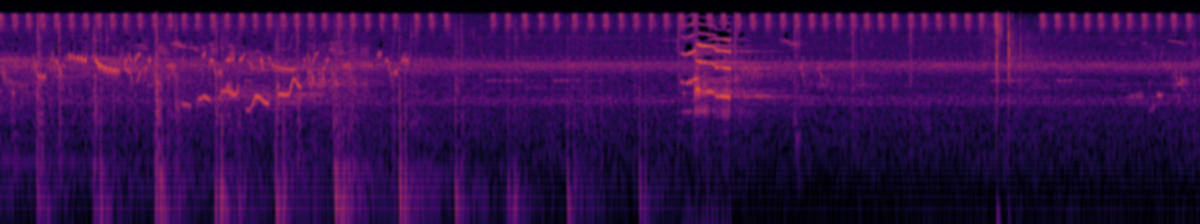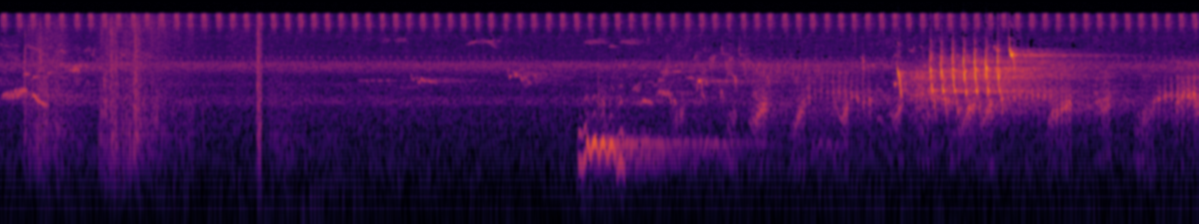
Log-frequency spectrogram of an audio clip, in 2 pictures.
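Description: Forest ambience with birds chirping and calling. In the first nine seconds there is a run of evenly paced footsteps climbing wooden and metal stairs. Near the end comes a fast series of high clicking notes.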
